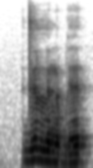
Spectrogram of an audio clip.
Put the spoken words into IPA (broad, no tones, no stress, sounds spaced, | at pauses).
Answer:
d̪ y lː y n̪ ʏ b ɪ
